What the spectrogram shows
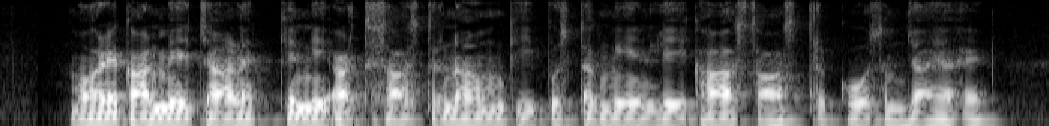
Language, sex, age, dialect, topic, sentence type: Hindi, male, 18-24, Garhwali, banking, statement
